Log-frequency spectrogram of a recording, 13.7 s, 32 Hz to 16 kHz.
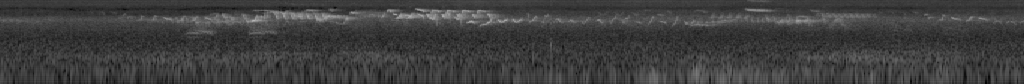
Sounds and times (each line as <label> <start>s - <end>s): Birds calling close and from a distance 0.0s - 13.6s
